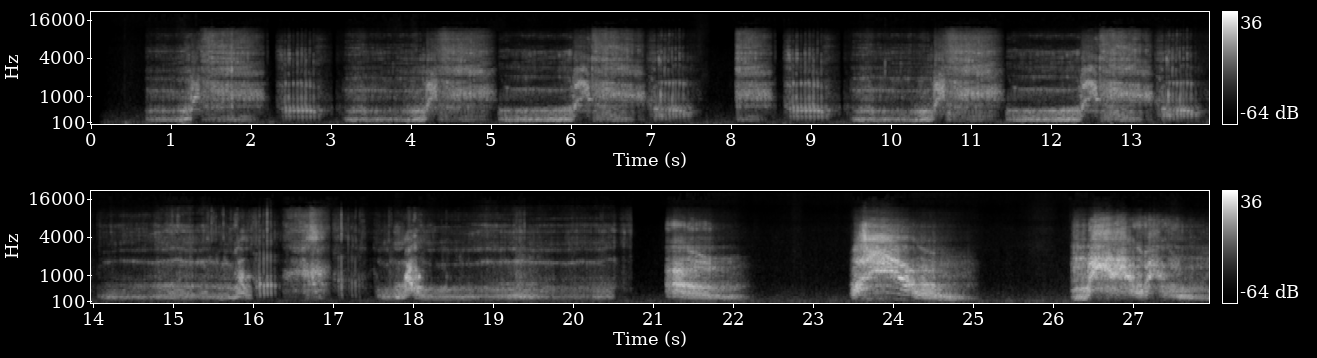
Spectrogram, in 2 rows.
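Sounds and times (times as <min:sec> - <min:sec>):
panther rasping calls: 0:26.2 - 0:27.9.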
